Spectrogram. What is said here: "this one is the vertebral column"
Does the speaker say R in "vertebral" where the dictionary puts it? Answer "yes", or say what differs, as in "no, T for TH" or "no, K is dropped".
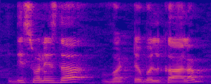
no, R is dropped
